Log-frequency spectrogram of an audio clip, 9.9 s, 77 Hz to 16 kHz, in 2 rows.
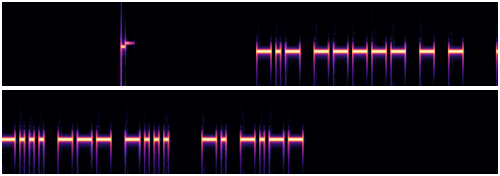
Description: Morse code, heard as a keyed tone, about 25 wpm, 700 Hz. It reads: K0TT BOB NY
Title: K1USN SST QSO Practice - 25wpm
